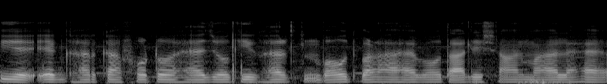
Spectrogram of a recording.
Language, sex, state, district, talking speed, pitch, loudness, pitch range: Hindi, male, Bihar, Araria, 160 wpm, 110 Hz, -30 LUFS, 110-115 Hz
